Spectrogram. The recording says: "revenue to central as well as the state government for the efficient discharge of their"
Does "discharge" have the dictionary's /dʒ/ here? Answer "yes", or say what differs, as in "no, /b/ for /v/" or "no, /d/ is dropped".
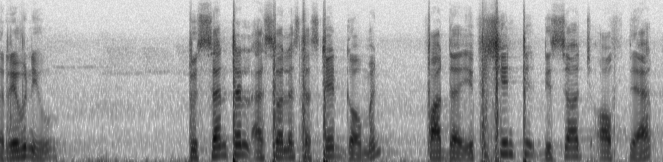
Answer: no, /tʃ/ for /dʒ/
